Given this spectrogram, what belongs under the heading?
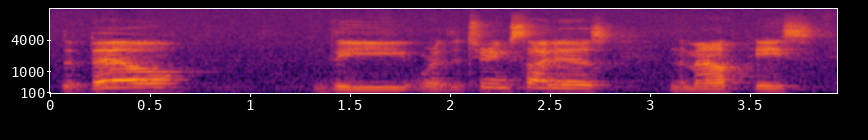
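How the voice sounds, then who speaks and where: A man's voice: medium pitch, unhurried. Patient young man teaching brass. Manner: patient, checks understanding with frequent okays. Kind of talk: one-on-one music lesson. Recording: echoey room, faint ambient noise.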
